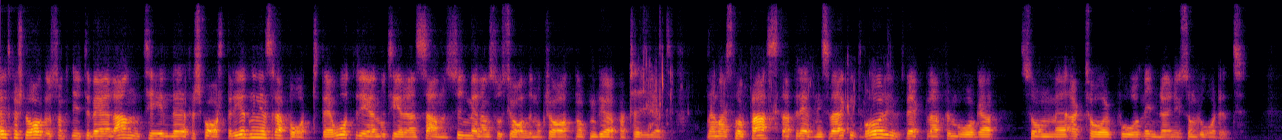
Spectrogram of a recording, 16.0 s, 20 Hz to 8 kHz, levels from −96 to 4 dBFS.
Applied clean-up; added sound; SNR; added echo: neural mask model DeepFilterNet 3.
